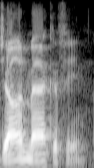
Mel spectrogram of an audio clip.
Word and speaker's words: McAfee: McAfee? – Yeah, John McAfee.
